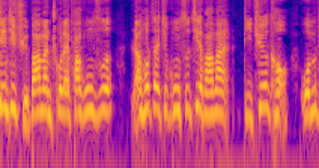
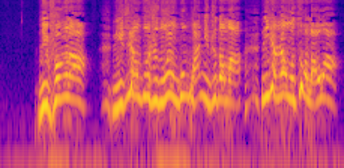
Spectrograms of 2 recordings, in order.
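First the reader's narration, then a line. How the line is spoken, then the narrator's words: Furious shout. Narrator (Chinese): 杨静脸都气青了，好一会儿才吼道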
